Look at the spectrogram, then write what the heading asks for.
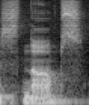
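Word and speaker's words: snRNP: प एस एन आर एनपी को हम क्या कहते हैं प्रोनाउंस करते हैं स्नाप एंड यह है बेसिकली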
